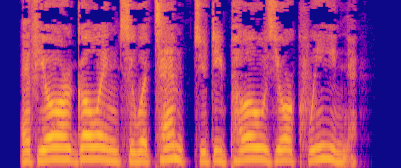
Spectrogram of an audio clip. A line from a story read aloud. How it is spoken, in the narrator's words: Claudia said, her voice darker and rougher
